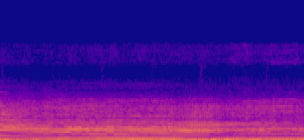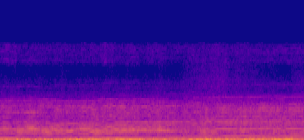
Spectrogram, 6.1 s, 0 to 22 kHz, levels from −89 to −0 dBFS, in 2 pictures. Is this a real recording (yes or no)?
yes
